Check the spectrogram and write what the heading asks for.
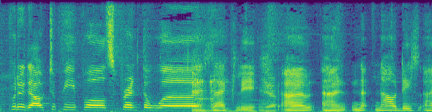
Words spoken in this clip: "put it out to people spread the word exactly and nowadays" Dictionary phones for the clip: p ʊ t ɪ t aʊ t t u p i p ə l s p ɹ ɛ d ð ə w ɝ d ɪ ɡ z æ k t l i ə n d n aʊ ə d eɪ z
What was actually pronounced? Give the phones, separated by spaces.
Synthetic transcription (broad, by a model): p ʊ t ɪ t aʊ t t u p i p ə l s p ɹ ɛ d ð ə w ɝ ɪ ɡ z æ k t l i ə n n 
